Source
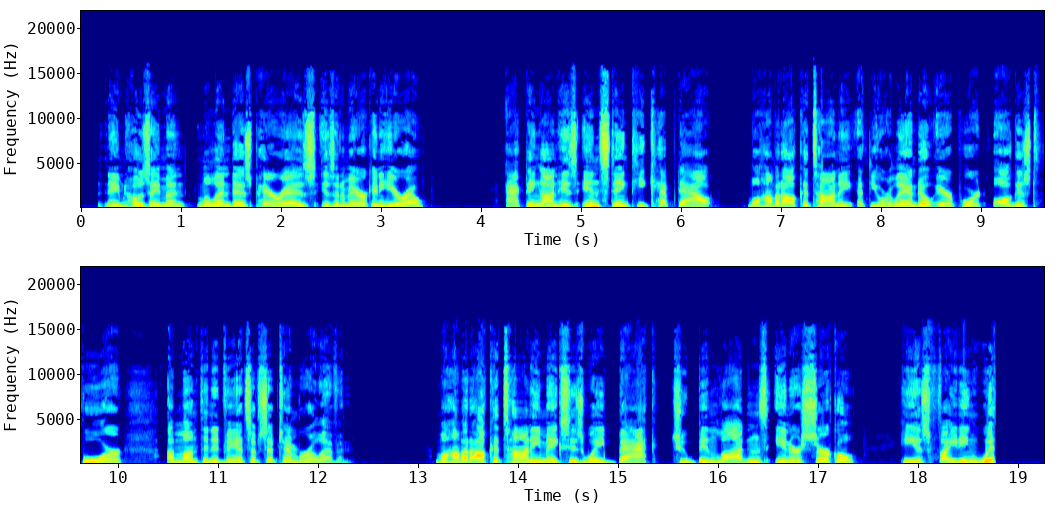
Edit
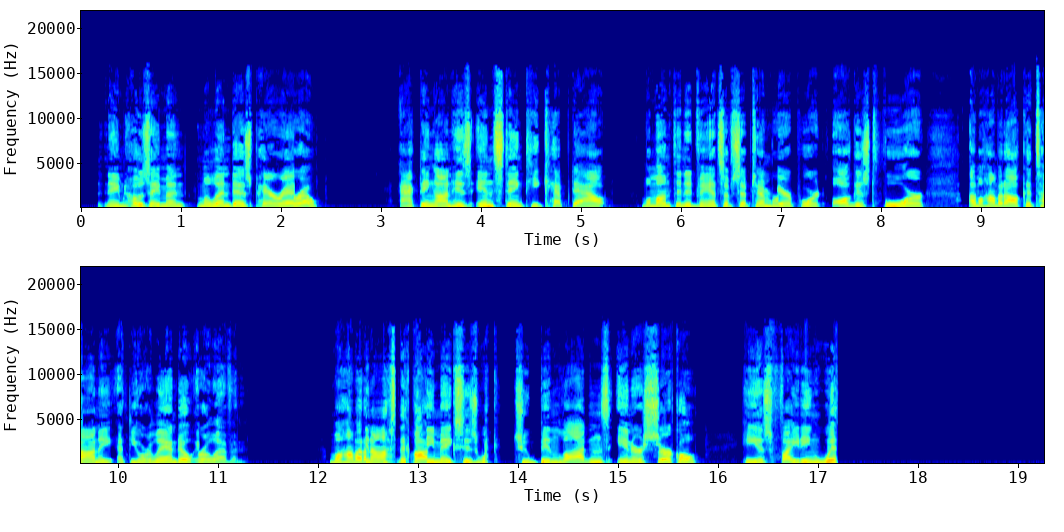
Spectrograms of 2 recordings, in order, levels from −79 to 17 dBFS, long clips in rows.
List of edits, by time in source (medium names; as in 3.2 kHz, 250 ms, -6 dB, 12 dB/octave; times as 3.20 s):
2.13–3.19 s: delete
6.75–8.58 s: swap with 10.59–11.87 s
13.54–14.15 s: reverse
14.73–15.25 s: delete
